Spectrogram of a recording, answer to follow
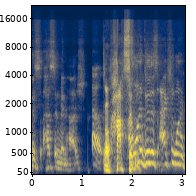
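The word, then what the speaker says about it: Hasan Minhaj: my parents are here it's Hass minhaj and people always mispronounce it they're always like Hass minja hsein I'm so sorry I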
